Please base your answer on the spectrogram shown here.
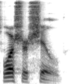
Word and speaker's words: Schwarzschild: The Schwarzschild, the Schwarzschild radius. No, it's Schwarzschild. That's the right pronunciation. Because there's no E in there. So it's just Schild.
